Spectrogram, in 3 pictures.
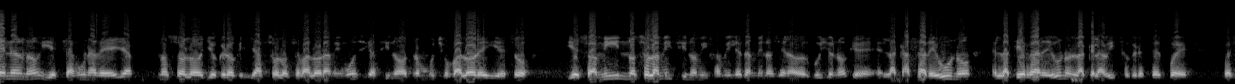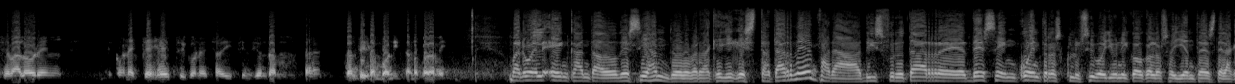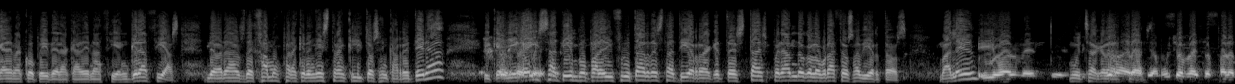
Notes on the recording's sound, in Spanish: Entrevista telefonica. COPE CANTABRIA.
